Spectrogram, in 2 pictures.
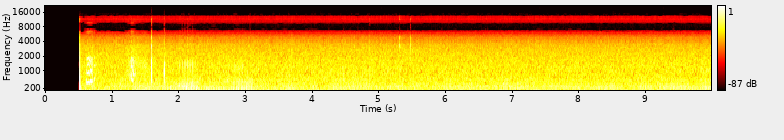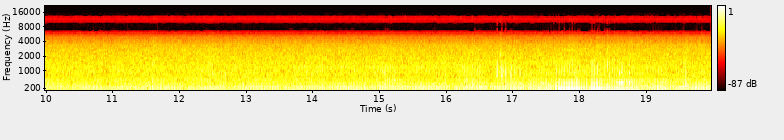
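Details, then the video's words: Male pet cat purring vigorously: a continuous low, rumbling throb that fills the twenty seconds, with a few brief higher sounds near the start and a louder swell of rumbling toward the end. "Listen to his vigorous curr and funny mew!"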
